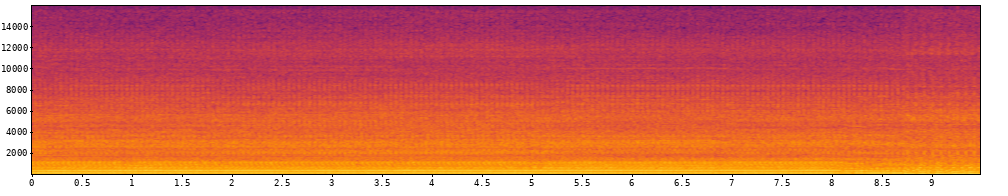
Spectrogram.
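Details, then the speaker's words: Ferrari 308 GTS fully rebuilt V8 after first start in about four years, warming the heads to heat the head gaskets: steady, even low burble, no knocks or misses. Normal warm-up idle. "right let's just warm the heads up a little bit just to get some heat into the head gaskets"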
